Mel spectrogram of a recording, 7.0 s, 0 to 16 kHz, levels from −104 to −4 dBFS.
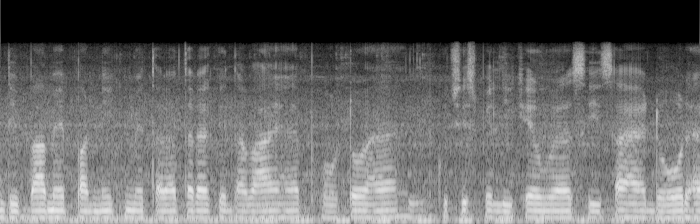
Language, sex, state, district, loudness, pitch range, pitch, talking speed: Hindi, male, Chandigarh, Chandigarh, -19 LUFS, 110-115 Hz, 110 Hz, 190 wpm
